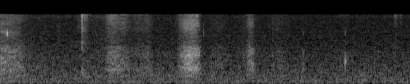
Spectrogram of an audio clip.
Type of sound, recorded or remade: remade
